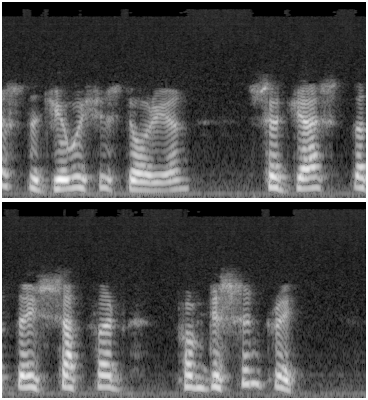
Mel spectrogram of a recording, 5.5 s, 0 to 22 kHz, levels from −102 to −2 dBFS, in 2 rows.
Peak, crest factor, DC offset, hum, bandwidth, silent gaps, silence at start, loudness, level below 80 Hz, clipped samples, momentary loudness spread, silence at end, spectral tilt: -2 dBFS; 18 dB; under 0.1%; none; 5 kHz; none; 0 s; -20 LUFS; -60 dBFS; under 0.1%; 10 LU; 0.55 s; -7.5 dB/octave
